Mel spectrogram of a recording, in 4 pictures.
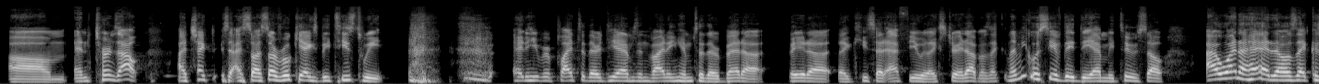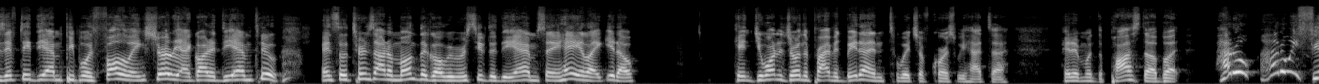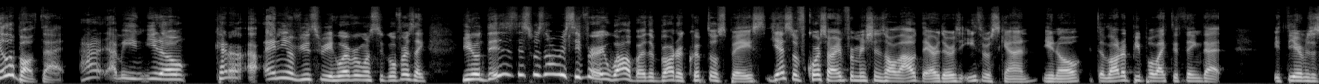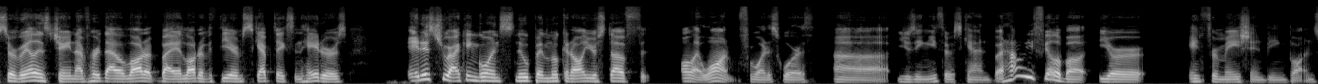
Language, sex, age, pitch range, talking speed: English, male, 20-39, 140-210 Hz, 250 wpm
